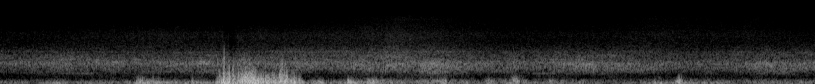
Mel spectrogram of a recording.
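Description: Wind buffeting a dog-mounted GoPro's microphone in irregular low gusts, loudest about two seconds in, over a steady rustle of tall dry grass.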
